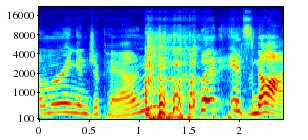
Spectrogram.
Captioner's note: guys laughing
